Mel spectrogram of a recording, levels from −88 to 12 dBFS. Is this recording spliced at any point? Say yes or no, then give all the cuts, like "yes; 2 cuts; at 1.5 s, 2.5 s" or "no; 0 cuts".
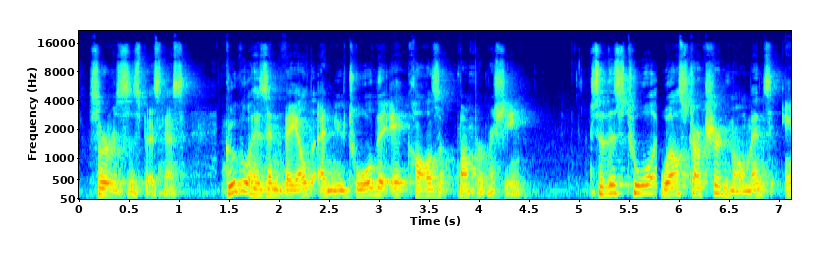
yes; 2 cuts; at 1.4 s, 5.8 s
